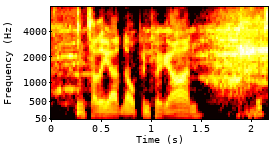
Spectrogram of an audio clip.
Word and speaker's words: Pagan: Now, how do you pronounce her last name? Pagan.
